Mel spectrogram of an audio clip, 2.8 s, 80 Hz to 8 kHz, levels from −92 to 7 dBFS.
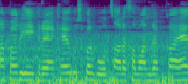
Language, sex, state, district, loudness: Hindi, female, Uttar Pradesh, Shamli, -13 LUFS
